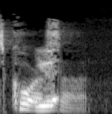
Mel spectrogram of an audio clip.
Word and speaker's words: Coruscant: It's Coruscant.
